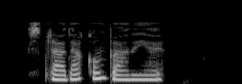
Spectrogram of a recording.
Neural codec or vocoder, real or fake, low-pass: none; real; 7.2 kHz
